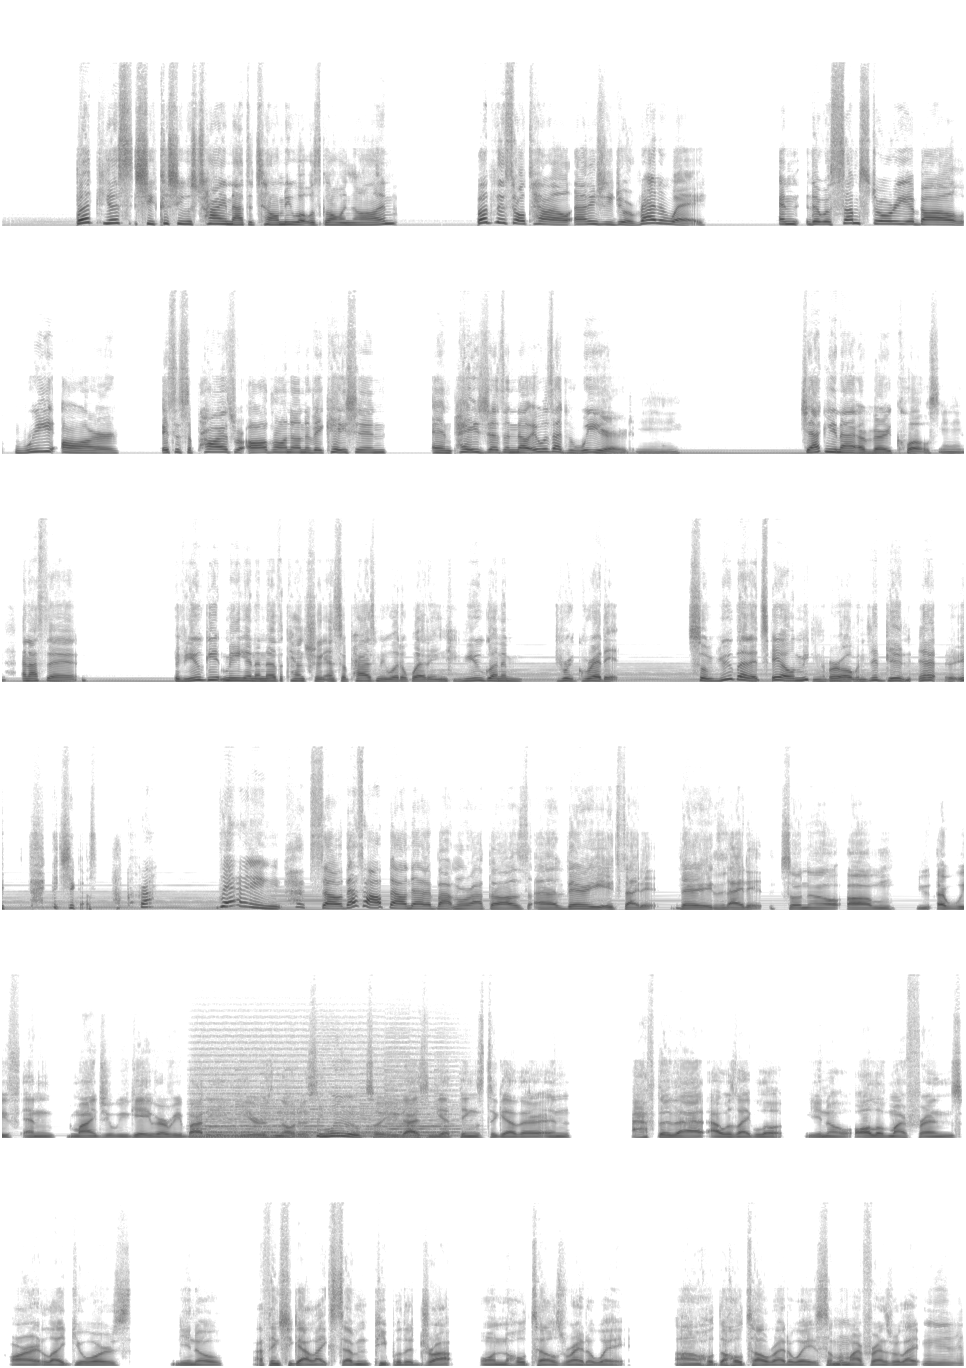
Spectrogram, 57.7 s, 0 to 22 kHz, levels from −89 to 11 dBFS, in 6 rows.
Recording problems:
background music; noticeable; until 43 s; 15 dB below the speech

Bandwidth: 16 kHz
